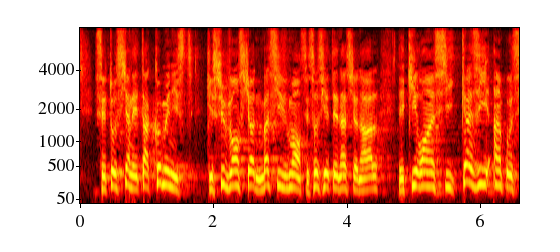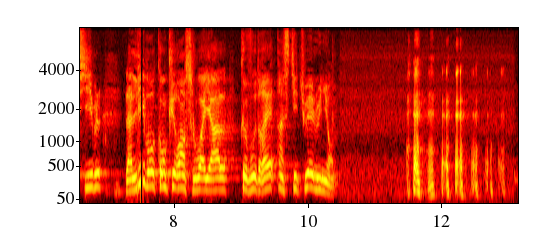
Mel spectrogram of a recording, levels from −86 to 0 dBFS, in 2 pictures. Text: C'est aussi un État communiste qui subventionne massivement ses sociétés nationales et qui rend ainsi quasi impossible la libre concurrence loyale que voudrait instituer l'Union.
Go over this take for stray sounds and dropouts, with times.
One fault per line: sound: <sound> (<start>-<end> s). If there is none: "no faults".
sound: dropout (7.5-7.5 s)
sound: laugh (11.5-13.0 s)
